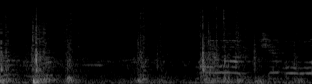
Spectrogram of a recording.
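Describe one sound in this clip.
A plastic ball knocks against wire cage bars.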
